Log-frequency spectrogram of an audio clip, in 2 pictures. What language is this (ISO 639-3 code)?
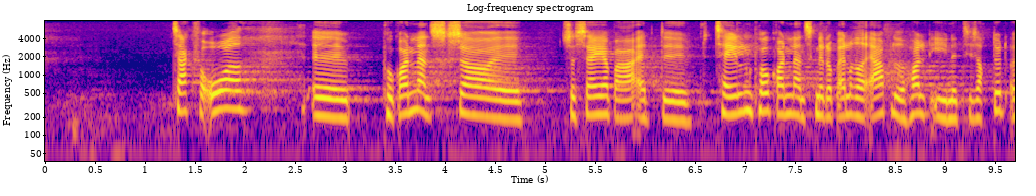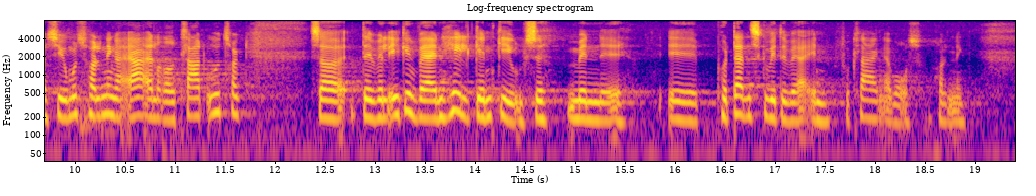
dan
